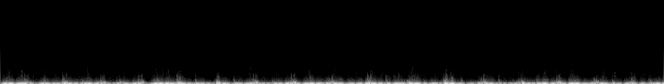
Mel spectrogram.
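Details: Non-smoker's heart while smoking a cigarette: rapid, steady low thumping heartbeat with paired beats close together and a faint hum; nicotine-induced tachycardia.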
